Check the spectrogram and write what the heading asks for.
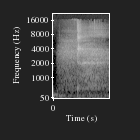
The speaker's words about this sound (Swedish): om du hör någon som snarkar lite i bakgrunden här då är det min springspaniel Siri som ligger här vid mina fötter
